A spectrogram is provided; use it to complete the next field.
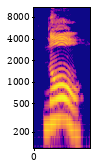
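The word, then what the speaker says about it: know: No. K. K is silent in no.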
